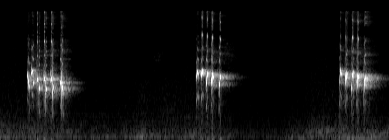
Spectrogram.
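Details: Three bubbling phrases of fast, liquid, slightly descending notes from a yellow-vented bulbul, spaced about three seconds apart, against silence.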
